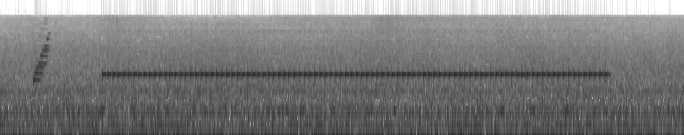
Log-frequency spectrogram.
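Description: A rapid electronic blipping plays as dialogue text prints out.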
